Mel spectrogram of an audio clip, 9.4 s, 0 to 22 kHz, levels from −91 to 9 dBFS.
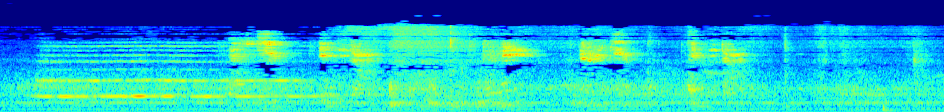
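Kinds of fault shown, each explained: Low-bitrate audio saved at a high bitrate: the sound was likely squeezed through a very low-bitrate codec, around 32 kbit/s WMA, then re-encoded as high-bitrate MP3. The lost detail stays lost, its coding artefacts remain, and nothing is present above 19.1 kHz.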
